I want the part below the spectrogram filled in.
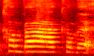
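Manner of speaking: loud, high-pitched imitation of a seller calling out; vendor calling back. Market vendor calling after a departing shopper, imitated urgent call. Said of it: "they're like".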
